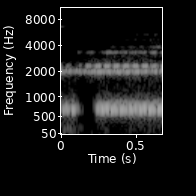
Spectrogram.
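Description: A realtor's telephone rings with a steady, sustained electronic two-tone chirp that holds evenly for under a second, clear, with no voices over it.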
